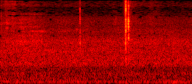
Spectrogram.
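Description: A Microtech Combat Troodon knife blade slicing through a loop of cotton rope, heard as a faint cut with a short sharp snick about a second and a half in, over a low background rumble.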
